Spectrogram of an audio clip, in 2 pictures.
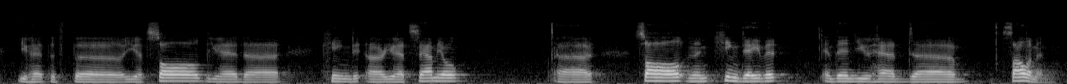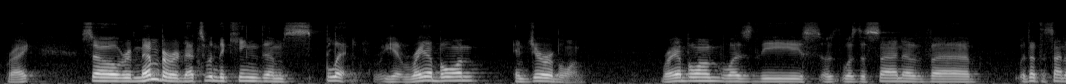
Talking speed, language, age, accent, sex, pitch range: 145 wpm, English, 40-59, American, male, 130-180 Hz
